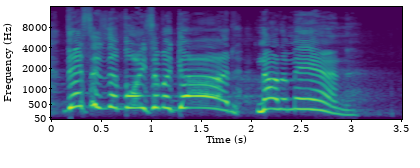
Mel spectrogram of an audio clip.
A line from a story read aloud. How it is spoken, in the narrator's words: they shouted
